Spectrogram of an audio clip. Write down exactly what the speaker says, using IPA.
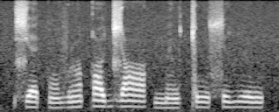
ɕ ɛ˧˩ k ɔ̃˩˧ v ɭ õ˥ q o˥ d͡ʑ ɑ˥˧ | m ɛ̃˩˧ w ǀ u˧˩ s ʏ˥ ʎ ʏ˥˧ w

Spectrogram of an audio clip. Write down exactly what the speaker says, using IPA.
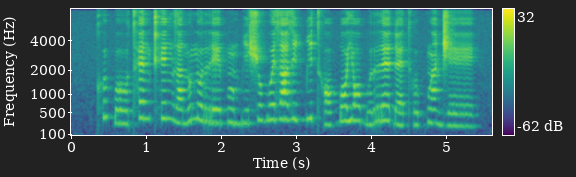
kʰ ʊ˦ k͡p oː˨ tʰ ɛ˦ n kʰ e˦ ŋ z a˨ n u˦ n ʊ˦˨ r eː˨ p ũ˨ b i˨ ʃ ʊ˦ ɡʷ e˦ z a˦ z i˦ ɡ͡b i˦ tʰ ɔ˨ ɡ͡b ɔ˦ j ɔ˦ b ʊ˨ r ɛ˦ ɗ ɛ˨ tʰ ʊ˨ kʷ ã˦ d͡ʒ eː˨

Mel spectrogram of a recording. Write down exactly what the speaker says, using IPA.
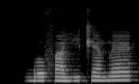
ɡ͡b o˨ f ã˨ j i˨ t͡ʃ ɛ̃˧ b ɛ̃˦

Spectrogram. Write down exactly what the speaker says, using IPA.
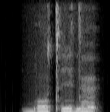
b o tʼ i d ɛ̃

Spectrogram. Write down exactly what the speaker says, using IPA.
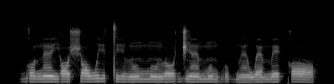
ɡ o˨ n ɛ̃˨ j ɔ˨ ʃ ɔ˧ w i˧ t i˨ l ũ˨ m ũ˨ l o˨˦ d͡ʒ ɛ̃˦ m ũ˦˨ b u˧ b ɛ̃˨ w ɛ˨˦ m e˦ k ɔ˦˨

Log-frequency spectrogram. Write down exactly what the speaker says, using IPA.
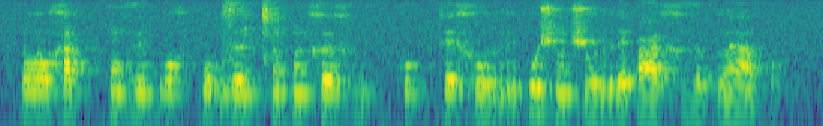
l ɔ x a kː õ ɦ ʏ b ɔ x p o ʔ z ə c ə̃ p ə̃ x œ x b ʏ kː o kː ɛ x o r ʏ p o ʃ õ ʃ o r ɛ ʔ ʕ ə x ɦ œ p l ã p

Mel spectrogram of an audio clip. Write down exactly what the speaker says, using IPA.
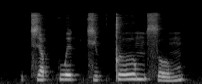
t͡ɕ a˦˥ p̚ k w e˥˩ k̚ t͡ɕ ɯ˨˩ k̚ t ɤː˥˩ m s o˩˦ m

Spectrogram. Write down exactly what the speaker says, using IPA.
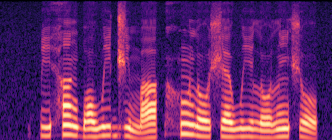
k͡p i˧ h ã˦ ɡ͡b ɔ˧ w i˦ d͡ʒ i˦˨ m a˨˦ | h ũ˦ l o˦ ʃ ɛ˦ w i˦ l o˧ l ĩ˦ ʃ o˦˨

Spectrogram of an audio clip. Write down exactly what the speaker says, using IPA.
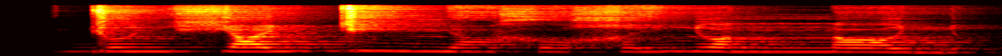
ɟ o ʎ ç ɑ ʎ ɟ i ʎ ɲ ɑ̤ x o̤ χ i̤ ʎ ɔ nː ɔ ʎ

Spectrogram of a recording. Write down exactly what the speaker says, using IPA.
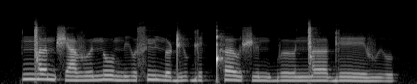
ŋ͡ǀ ɐ n ʃ a v ɵ n o n̪ i ʊ̯ s ĩ n o ɖ i ʊ̯ ɡ e ǃʰ ɐ ʊ̯ ʃ ɨ n b ɵː ŋ͡ǀ ɐː ɡ eː v ɨ ʊ̯

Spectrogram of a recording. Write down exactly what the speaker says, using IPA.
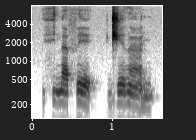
fʲ u n æ f e | d͡ʒ e ð æ̃ nʲ

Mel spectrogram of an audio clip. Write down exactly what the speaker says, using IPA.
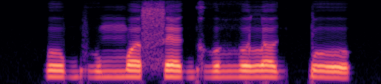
ʊ bʱ u m ʌ s ɛ ɡʱ ʊ ɦ ʊ l ʌ ɪ̯ k͡p ʊ

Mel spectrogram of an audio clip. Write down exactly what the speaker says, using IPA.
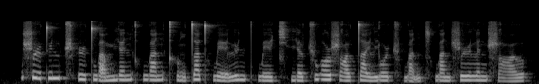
ʂ ɻ̩˥˨ t̪ y˦ n ʈ͡ʂʰ ɻ̩˨˦ t̪ w ä̰˨˩ m j ɛ˨˦ n kʰ w a˨˦ n kʰ ʊ̰˨˩ ŋ t̪ ä˦ t̪ʰ w ḛ˨˩ ɪ̯ l y˥˨ n pʰ w e˨˦ ɪ̯ t͡ɕʰ j ɛ˨˦ ʈ͡ʂ w ɔ˦ ʂ ɑ˨˦ ʊ̯ t̪ a˥˨ ɪ̯ l j o˦ ʊ̯ ʈ͡ʂʰ w a̰˨˩ n t͡sʰ w a˥˨ n ʂ ɻ̩˦ l ə˦ n ʂ ɑ˨˦ ʊ̯

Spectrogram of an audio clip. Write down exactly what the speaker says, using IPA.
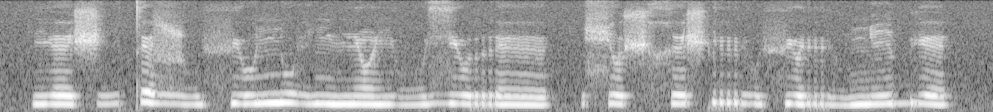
j e ʃ i̤ t ɪ ɮ ṳ fʲ u ɲ w e̤ ɲ nʲ õ j o̤ zʲ u r ɪ | ɕ o ʃ x ɪ ʃ rʲ o̤ fʲ ʊ rʲ o̤ ɲ i bʲ e

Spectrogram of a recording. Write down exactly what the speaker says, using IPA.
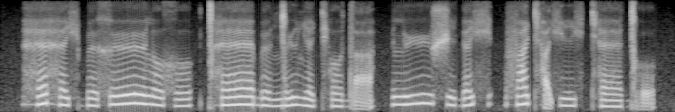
h ɛ h ɛ ç ɓ ø x øː l o x o | ǀʰ ɛː ɓ ø ŋ͡ǀ y ʎ ɛ cʰ o d a̰ | l yː ʃ i ɠ ɛ ç | f a cʰ a̰ ç iː ç cʰ ɛː ɡ͡ǀ o̰

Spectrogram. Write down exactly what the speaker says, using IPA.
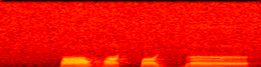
k͡p ɒ v ɑ k͡p ɒ i̯ ɡ͡b ʌ

